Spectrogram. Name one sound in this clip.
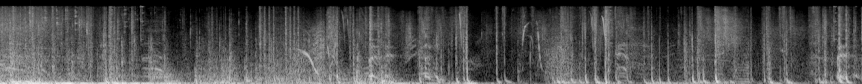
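Explosions boom and crack close by.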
